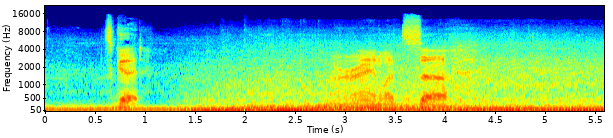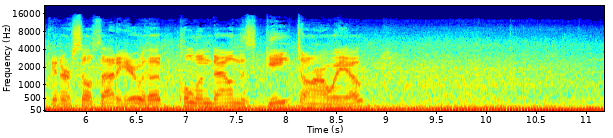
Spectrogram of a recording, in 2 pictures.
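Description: A truck's diesel engine rumbles steadily up close.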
